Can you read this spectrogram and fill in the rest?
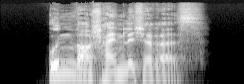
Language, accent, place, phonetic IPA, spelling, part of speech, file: German, Germany, Berlin, [ˈʊnvaːɐ̯ˌʃaɪ̯nlɪçəʁəs], unwahrscheinlicheres, adjective, De-unwahrscheinlicheres.ogg
- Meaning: strong/mixed nominative/accusative neuter singular comparative degree of unwahrscheinlich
